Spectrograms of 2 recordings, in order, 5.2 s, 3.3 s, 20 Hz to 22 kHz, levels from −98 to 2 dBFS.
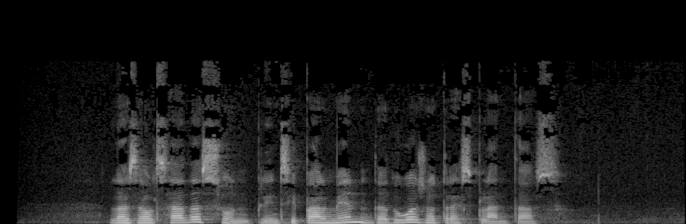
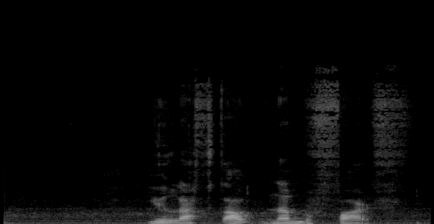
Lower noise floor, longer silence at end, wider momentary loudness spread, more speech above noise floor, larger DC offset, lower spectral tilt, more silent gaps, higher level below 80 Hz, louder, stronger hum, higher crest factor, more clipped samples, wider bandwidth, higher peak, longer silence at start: second, -65 dBFS vs -72 dBFS; first, 0.95 s vs 0.35 s; second, 8 LU vs 11 LU; first, 35 dB vs 29 dB; neither; second, -3.5 dB/octave vs -7 dB/octave; neither; about the same, -80 dBFS vs -78 dBFS; first, -30 LUFS vs -44 LUFS; neither; about the same, 20 dB vs 22 dB; neither; about the same, 16 kHz vs 15.5 kHz; first, -12 dBFS vs -24 dBFS; second, 0.8 s vs 1.1 s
